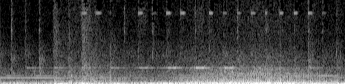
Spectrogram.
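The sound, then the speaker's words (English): A deep, steady hum of the motorcycle engines of a gang of bikers leading a funeral cortege, growing closer, loud and continuous with a slight pulsing throb, and no voices. “It was the deep, bouncing hum of engines.”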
